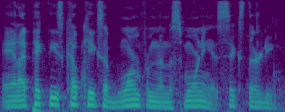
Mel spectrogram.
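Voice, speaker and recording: Quick upbeat guy talking food on a radio show, studio mic. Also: lowish voice, darkish tone. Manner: upbeat and enthusiastic, describing food in detail. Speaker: food segment contributor on radio. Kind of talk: casual radio chat.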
